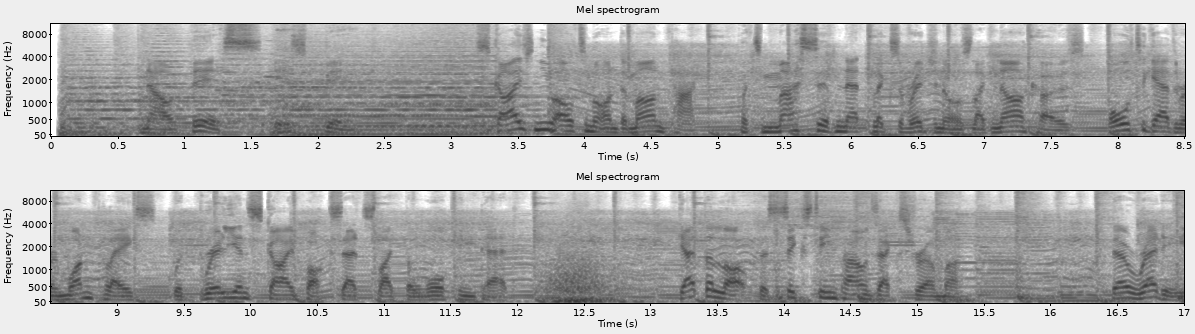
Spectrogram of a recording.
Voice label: Laidback, Matey, Cool; Sky

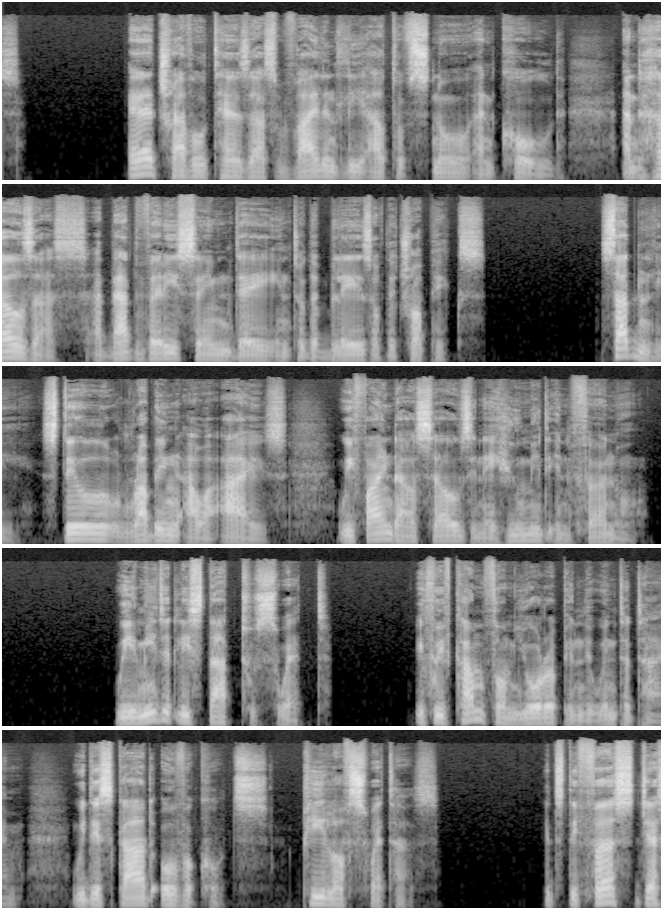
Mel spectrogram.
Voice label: West African accent

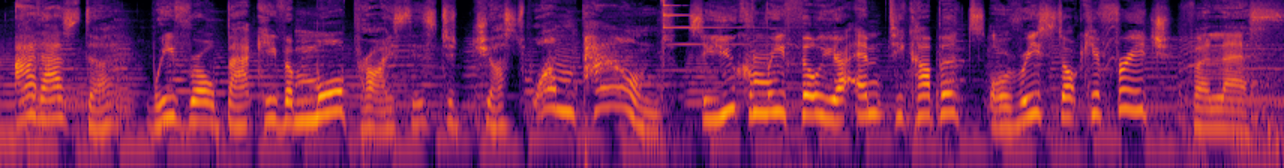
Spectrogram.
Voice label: Friendly RP; ASDA

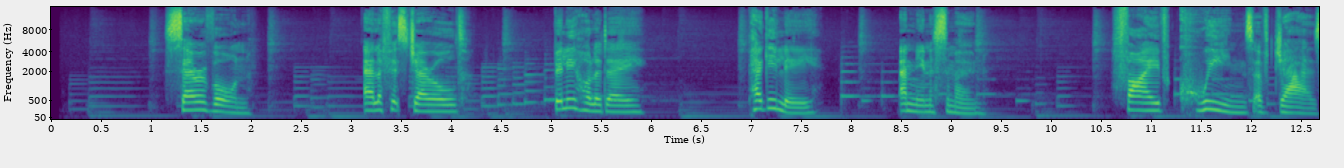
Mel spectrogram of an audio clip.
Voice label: doco; Documentary

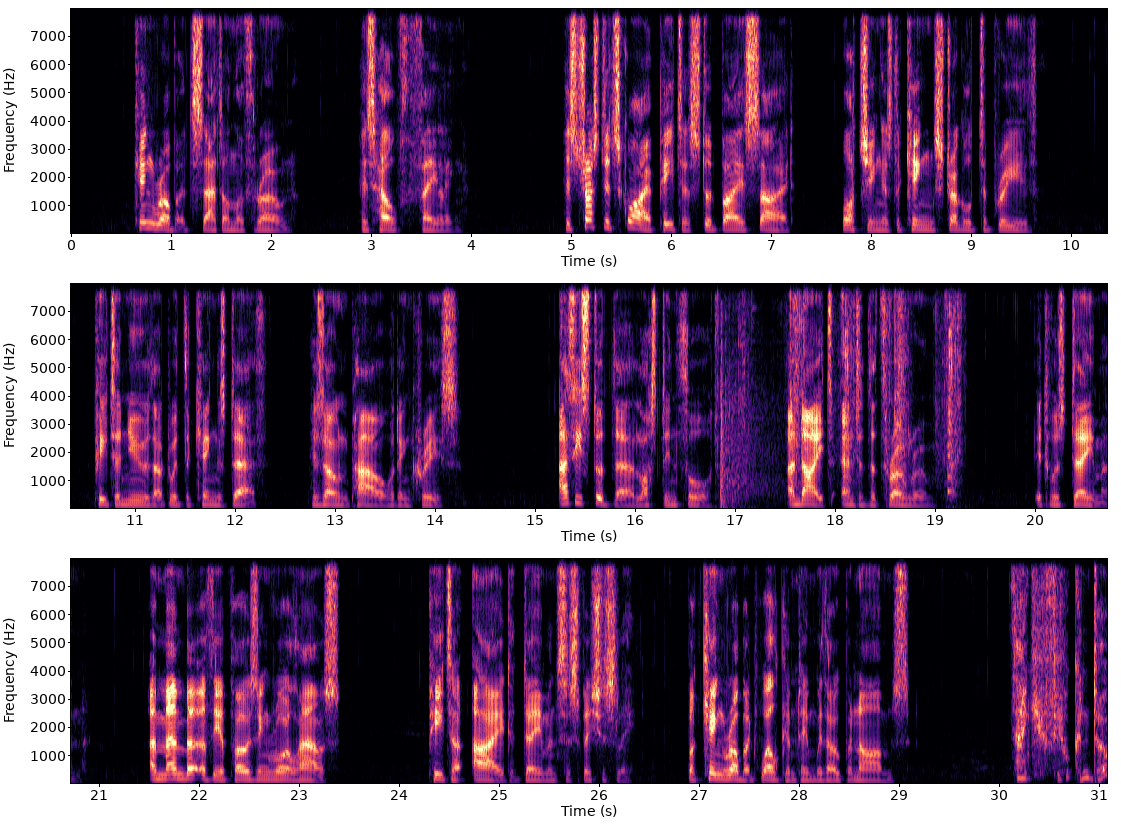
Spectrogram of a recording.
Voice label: Audiobook

